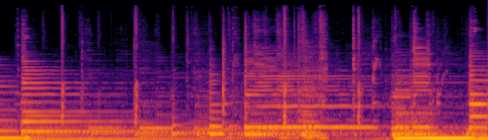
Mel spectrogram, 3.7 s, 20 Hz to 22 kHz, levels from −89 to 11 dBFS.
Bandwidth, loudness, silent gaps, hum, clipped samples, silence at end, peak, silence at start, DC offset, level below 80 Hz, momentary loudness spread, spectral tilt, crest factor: 13.5 kHz; -15 LUFS; none; none; under 0.1%; 0 s; 0 dBFS; 0 s; under 0.1%; -18 dBFS; 12 LU; -8 dB/octave; 12 dB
